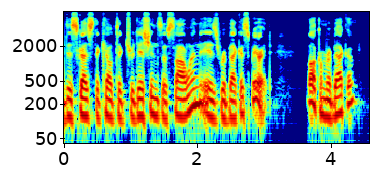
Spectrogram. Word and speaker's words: Samhain: From sunset on October 31st to sunset on November 1st is the traditional celebration of Samhain, which is spelled S-A-M-H-A-I-N and looks like Samhain, but is pronounced Samhain.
